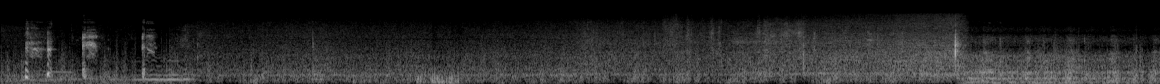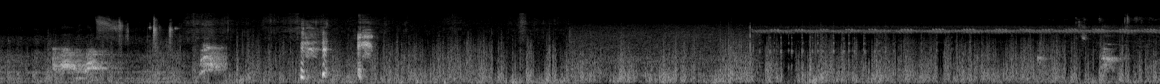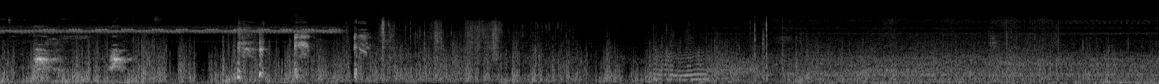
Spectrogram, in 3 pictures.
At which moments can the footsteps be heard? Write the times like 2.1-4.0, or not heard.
not heard.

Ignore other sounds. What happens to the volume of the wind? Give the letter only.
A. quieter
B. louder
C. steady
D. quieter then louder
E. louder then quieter
E.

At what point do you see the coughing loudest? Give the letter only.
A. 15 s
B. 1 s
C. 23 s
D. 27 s
A.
